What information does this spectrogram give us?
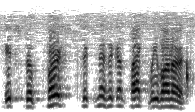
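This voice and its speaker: Pompous police chief, high pitch, emphatic, earnest, muffled old radio recording. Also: male voice, steady tone, a little fast, soft background music. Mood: self-satisfied. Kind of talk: 1930s radio drama acting.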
